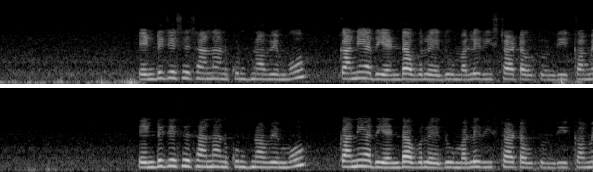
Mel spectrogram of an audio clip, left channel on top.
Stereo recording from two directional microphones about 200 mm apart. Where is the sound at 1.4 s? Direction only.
25° right (ahead or behind).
